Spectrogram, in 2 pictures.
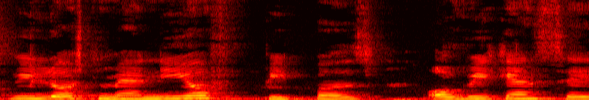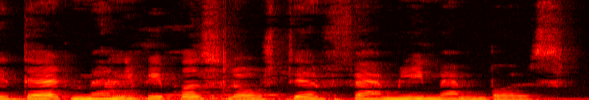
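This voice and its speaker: A young woman with an Indian accent gives a prepared speech at a slow pace. Her phrasing is halting and deliberate, at a medium pitch. Faint noise sits behind her. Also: rough recording. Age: young adult. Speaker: student contest speaker.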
